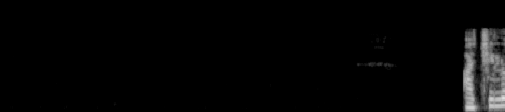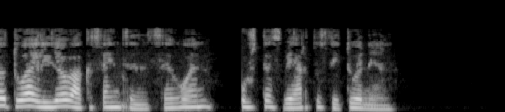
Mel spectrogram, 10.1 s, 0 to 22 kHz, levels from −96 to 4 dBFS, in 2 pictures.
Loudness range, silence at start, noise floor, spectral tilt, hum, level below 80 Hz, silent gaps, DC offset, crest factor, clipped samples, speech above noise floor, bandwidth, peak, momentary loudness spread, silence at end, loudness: 6 LU; 4.65 s; under -90 dBFS; -6 dB/octave; none; -68 dBFS; none; under 0.1%; 20 dB; under 0.1%; over 69 dB; 7.8 kHz; -4 dBFS; 12 LU; 1.15 s; -22 LUFS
